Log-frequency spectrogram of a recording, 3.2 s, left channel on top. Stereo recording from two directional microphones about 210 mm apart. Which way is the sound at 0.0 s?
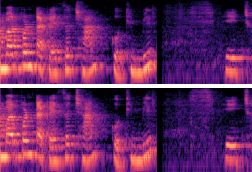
55° right (ahead or behind).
